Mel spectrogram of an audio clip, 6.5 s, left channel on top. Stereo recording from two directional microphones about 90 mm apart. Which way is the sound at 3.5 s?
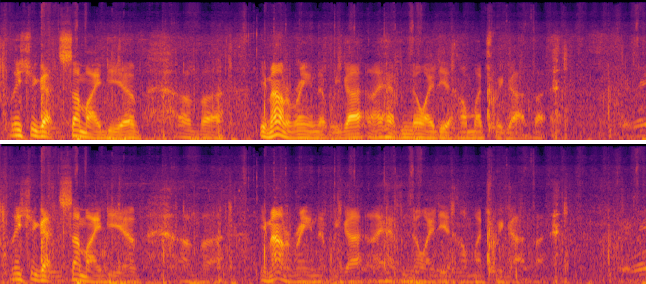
80° left.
